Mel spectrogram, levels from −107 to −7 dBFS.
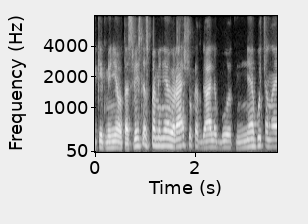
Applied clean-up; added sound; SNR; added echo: none; none; none; none.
